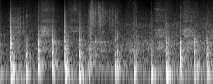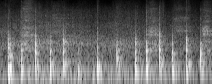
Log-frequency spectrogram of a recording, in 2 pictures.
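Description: Quick footsteps run on a wooden floor.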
